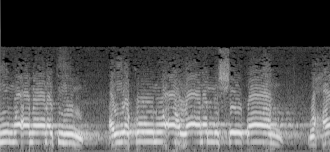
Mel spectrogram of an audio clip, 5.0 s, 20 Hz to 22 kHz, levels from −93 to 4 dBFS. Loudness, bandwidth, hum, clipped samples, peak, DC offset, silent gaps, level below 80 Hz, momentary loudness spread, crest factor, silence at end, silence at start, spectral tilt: -12 LUFS; 7.2 kHz; none; under 0.1%; -4 dBFS; 0.3%; none; -48 dBFS; 8 LU; 8 dB; 0 s; 0 s; -7.5 dB/octave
